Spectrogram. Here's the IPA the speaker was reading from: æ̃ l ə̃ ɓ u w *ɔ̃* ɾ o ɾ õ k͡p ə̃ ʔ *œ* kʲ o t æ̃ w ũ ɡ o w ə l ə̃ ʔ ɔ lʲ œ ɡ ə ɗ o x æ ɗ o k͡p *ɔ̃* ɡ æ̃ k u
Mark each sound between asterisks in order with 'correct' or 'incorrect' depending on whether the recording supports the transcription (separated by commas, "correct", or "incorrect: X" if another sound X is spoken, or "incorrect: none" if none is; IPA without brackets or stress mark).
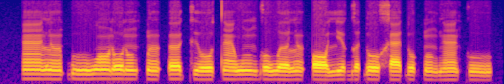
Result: correct, correct, incorrect: õ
